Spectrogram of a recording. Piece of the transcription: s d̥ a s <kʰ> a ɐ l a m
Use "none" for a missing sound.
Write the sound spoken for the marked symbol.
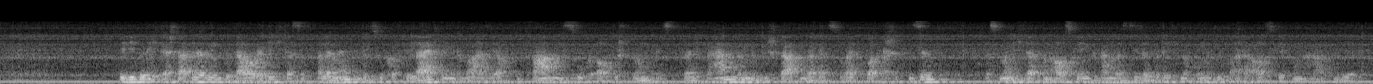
pʰ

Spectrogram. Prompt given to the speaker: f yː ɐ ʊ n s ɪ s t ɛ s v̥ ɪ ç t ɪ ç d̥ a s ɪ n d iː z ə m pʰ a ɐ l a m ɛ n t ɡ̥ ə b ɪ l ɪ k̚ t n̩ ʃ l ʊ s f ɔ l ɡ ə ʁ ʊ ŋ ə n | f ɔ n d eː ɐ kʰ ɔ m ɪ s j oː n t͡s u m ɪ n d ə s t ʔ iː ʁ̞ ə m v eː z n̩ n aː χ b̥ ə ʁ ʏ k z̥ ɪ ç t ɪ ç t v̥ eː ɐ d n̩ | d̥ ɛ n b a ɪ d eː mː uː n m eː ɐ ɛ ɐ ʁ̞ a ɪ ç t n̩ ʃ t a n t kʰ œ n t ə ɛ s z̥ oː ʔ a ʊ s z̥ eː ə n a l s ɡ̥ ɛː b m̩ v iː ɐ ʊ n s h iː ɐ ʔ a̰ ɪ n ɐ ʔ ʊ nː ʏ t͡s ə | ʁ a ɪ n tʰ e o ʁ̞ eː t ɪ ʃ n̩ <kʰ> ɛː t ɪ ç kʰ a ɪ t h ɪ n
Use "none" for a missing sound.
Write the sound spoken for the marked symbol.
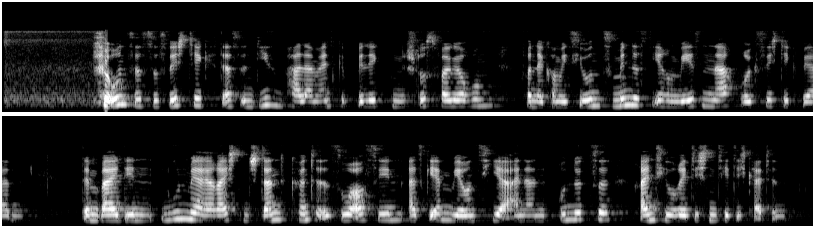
tʰ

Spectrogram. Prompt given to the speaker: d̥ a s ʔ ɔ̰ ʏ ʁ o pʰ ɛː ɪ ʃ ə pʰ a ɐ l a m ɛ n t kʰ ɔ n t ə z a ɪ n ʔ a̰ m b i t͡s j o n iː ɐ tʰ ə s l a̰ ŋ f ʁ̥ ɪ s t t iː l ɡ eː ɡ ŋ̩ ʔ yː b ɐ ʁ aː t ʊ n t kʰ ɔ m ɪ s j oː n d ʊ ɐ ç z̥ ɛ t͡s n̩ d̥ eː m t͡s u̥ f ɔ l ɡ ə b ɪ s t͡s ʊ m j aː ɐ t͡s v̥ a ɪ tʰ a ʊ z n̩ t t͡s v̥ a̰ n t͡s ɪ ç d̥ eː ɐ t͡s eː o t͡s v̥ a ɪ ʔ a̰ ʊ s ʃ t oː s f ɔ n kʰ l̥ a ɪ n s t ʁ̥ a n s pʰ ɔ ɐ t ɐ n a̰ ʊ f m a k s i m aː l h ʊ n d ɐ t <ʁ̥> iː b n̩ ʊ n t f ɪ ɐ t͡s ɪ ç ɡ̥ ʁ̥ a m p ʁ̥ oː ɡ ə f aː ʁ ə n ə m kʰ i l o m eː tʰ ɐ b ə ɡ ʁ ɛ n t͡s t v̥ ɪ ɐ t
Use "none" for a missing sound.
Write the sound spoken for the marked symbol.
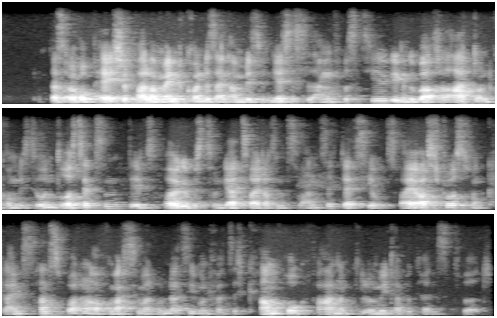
z̥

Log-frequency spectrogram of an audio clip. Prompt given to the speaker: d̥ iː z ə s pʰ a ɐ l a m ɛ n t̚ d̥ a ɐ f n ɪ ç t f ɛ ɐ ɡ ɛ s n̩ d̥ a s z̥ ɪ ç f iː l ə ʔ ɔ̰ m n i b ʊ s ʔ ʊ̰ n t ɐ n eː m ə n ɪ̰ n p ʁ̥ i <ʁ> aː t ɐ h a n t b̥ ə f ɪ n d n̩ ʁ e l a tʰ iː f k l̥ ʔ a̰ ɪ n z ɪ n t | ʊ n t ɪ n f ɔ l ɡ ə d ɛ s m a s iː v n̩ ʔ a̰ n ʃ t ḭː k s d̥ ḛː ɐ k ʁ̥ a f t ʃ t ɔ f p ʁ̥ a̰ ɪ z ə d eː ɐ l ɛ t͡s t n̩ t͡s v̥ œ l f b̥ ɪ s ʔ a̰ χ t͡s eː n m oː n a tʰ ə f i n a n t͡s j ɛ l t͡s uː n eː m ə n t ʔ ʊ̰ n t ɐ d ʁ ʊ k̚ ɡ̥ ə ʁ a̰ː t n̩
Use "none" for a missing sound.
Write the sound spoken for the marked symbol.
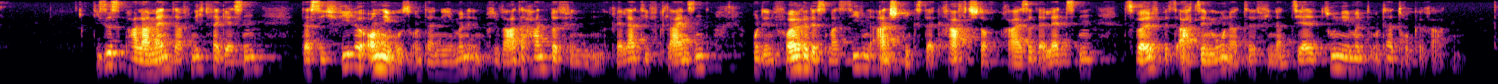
v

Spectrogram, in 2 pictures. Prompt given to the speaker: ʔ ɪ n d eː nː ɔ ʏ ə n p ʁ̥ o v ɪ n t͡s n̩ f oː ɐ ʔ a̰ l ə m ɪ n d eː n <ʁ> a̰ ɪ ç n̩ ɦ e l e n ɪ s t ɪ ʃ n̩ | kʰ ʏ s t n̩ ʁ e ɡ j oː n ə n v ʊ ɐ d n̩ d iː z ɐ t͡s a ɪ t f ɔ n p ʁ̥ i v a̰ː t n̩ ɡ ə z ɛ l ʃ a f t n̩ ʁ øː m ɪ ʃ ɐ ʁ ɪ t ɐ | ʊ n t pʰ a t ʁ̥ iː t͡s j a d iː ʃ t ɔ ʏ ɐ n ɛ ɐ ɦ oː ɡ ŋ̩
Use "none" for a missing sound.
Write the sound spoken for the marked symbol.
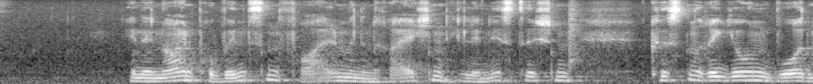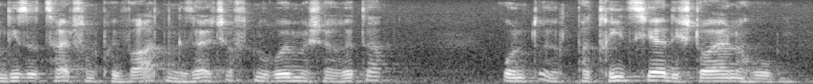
ʁ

